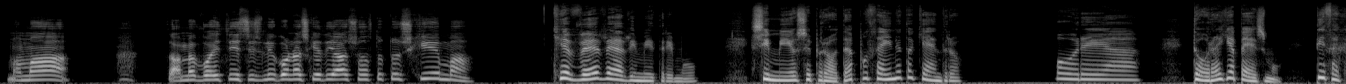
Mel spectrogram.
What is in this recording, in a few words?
dialog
